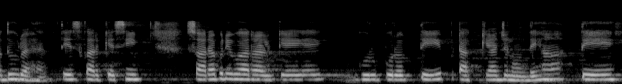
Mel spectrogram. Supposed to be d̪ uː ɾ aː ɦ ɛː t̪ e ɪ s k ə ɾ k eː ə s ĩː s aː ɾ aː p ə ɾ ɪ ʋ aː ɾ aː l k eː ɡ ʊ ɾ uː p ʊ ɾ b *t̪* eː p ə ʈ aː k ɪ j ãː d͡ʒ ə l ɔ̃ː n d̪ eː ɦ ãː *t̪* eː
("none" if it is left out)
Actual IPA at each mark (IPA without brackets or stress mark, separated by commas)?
t̪, t̪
